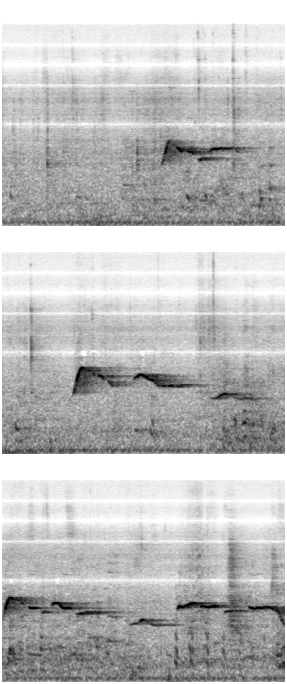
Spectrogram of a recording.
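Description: A whistled, bird-like call repeated four times, about three seconds apart. Each phrase leaps quickly up to a high note, then falls in short held steps.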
